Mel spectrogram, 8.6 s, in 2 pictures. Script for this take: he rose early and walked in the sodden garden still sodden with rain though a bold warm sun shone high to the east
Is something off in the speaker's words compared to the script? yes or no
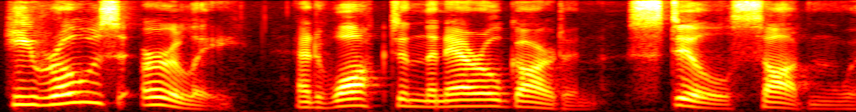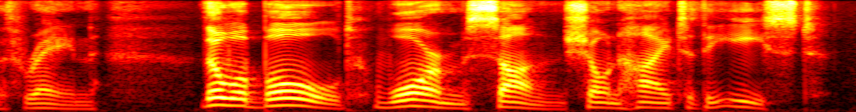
yes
